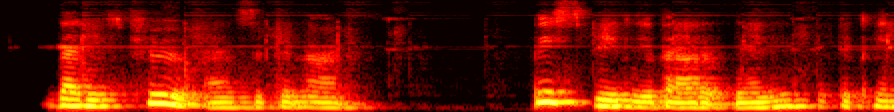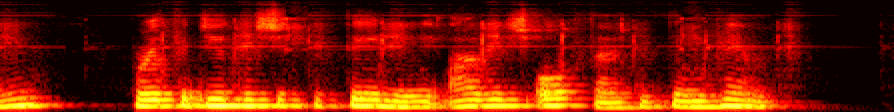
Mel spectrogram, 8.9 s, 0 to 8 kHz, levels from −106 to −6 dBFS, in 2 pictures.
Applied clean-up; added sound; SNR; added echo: neural mask model DeepFilterNet 3.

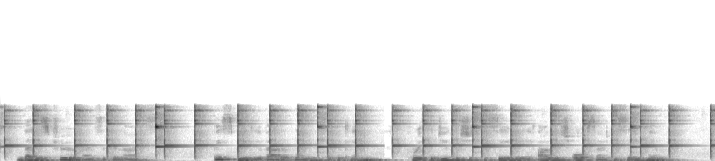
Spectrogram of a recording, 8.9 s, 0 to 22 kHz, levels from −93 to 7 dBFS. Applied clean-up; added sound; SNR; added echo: none; Glass; -5 dB; reverberation time 0.6 s.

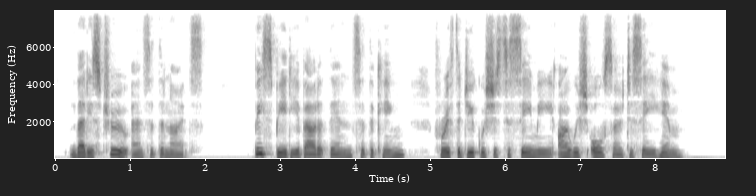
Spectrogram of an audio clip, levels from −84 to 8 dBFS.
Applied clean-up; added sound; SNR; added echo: none; none; none; none.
